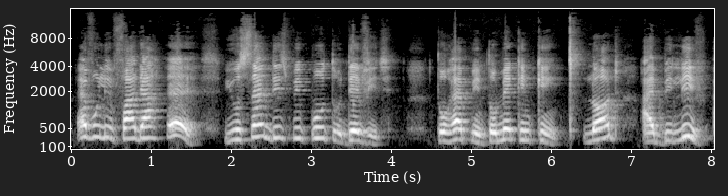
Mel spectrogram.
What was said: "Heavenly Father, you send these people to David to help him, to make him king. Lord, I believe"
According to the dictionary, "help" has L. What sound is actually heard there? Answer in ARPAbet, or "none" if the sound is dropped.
L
